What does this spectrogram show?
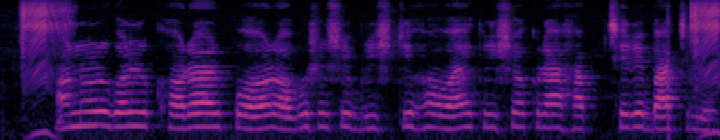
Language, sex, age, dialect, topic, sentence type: Bengali, female, <18, Standard Colloquial, agriculture, question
